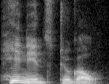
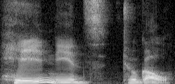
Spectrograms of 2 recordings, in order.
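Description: First: Said in the usual way. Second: Slow, every word separated; slow drill read; slow model sentence. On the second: Shown as a demonstration. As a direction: lay it out slowly for learners. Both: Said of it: "тепер ще раз скажіть речення".

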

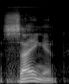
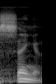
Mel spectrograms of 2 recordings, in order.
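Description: First: "singing" said as "sangin'", first vowel as in "sang"; "singing" with an a vowel and dropped final g; hillbilly pronunciation. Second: Said in the usual way. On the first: Shown as a demonstration. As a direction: turn "singing" into a drawn "sangin'". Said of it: "Dad said something about singing". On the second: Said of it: "instead of singing".

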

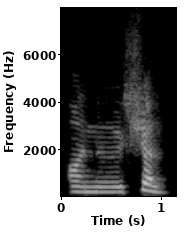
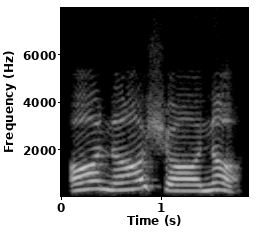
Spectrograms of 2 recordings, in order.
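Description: First: Said in the usual way. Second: अनशन split slowly into a-na-sha-naa; syllable by syllable. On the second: Shown as a demonstration. Teacher to children, sounding out अनशन slowly. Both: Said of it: "शुद्ध उच्चारण के साथ हम बार बार दोहरा".

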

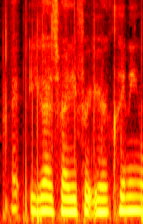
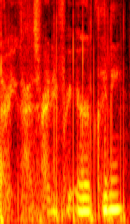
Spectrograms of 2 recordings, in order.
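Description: First: Said in the usual way. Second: Fast ASMR whisper. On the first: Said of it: "repeat of whispered question". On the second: Real, not acted. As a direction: whisper the question to the listeners. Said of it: "same question, whispered take".

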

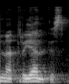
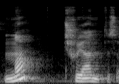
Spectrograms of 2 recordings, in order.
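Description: First: "ناتريانتس" with a plain separate t and r; quick "nat-ri-yantes", no "chr" blend in "ناتريانتس"; mispronounced nutrients. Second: Said in the usual way. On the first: Shown as a demonstration. Teacher warning students, "ناتريانتس" wrongly said with unblended t-r. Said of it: "اوعى تقول". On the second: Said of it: "اوعى تقول ناتريانتس".

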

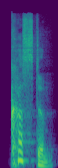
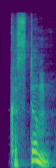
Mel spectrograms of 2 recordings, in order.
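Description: First: CUS-tom, strong first syllable and weak second; 第一音节重读. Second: Cus-TOM, weak first syllable and strong second; 轻重颠倒. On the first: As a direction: stress the first syllable of Custom, reduce "tom" to a light schwa. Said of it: "重读". (Custom 前重后轻，正确读法) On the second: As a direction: wrongly stress the second syllable of custom, reducing "cus". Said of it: "也就是轻重颠倒". (custom 错读成前轻后重) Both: Shown as a demonstration.

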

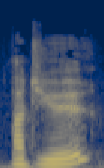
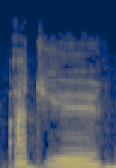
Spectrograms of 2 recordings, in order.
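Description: First: ADIEU with a rising, questioning end; tentative Adieu lifted at the end; questioning repeat. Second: Said in the usual way. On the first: A narrator's reading. Repeats farewell after no answer.

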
